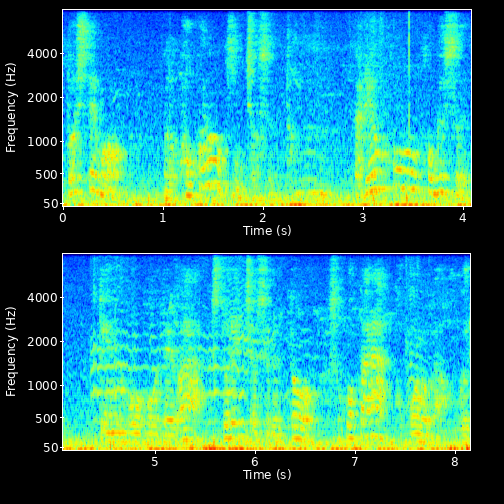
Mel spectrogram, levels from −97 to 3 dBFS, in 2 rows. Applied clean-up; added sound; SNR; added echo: none; Insect; -4 dB; reverberation time 0.3 s.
